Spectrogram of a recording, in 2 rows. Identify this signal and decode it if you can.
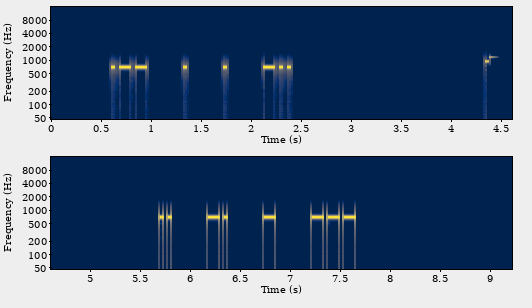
Morse code, heard as a keyed tone, about 30 wpm, spaced as for 17 wpm, 700 Hz. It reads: WEED INTO
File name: course / 30:10wpm / 115 Lesson 19f - Letter w - Words 30wpm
